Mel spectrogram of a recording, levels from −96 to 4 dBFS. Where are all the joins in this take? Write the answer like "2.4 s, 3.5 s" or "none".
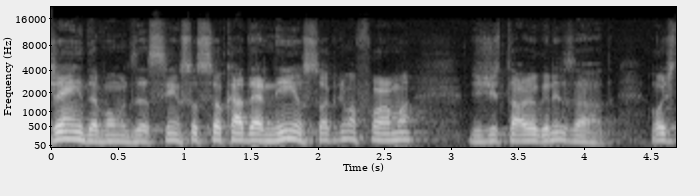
none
